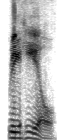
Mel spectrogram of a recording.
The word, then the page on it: reheel: American English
